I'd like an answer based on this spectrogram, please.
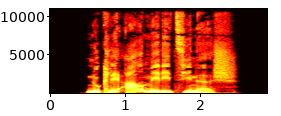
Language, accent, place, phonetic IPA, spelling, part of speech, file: German, Germany, Berlin, [nukleˈaːɐ̯mediˌt͡siːnɪʃ], nuklearmedizinisch, adjective, De-nuklearmedizinisch.ogg
- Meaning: nuclear medicine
